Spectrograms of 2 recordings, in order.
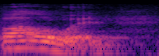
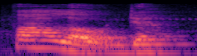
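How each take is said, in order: First: The ending is not a plain D sound. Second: The ending is just a plain D sound. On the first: The speaker calls it wrong. "they'll say followed. No" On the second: The speaker calls it right. "Put just the D sound"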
